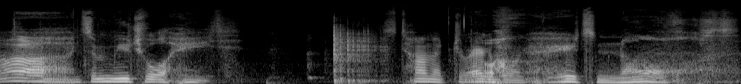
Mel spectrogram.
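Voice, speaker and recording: At a very slow pace, a man puts on a character voice at medium pitch. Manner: angry, gruff, hateful.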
